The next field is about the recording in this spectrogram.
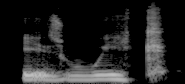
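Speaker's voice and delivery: low, soft, hollow remark; low quiet voice. A narrator's reading. Dream figure speaks.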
